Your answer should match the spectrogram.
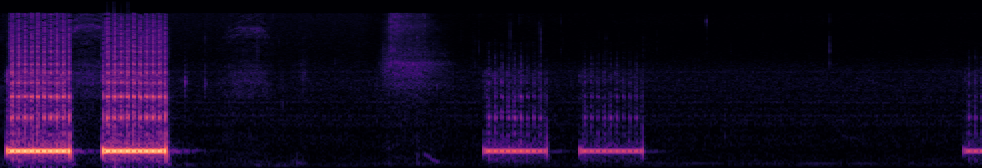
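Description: A telephone rings as a radio show calls a councilor back. Two loud, bright rings are followed by a pause, then two softer, steadier ring tones and the start of another.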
